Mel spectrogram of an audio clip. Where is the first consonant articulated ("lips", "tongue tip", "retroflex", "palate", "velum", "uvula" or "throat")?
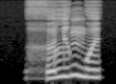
throat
